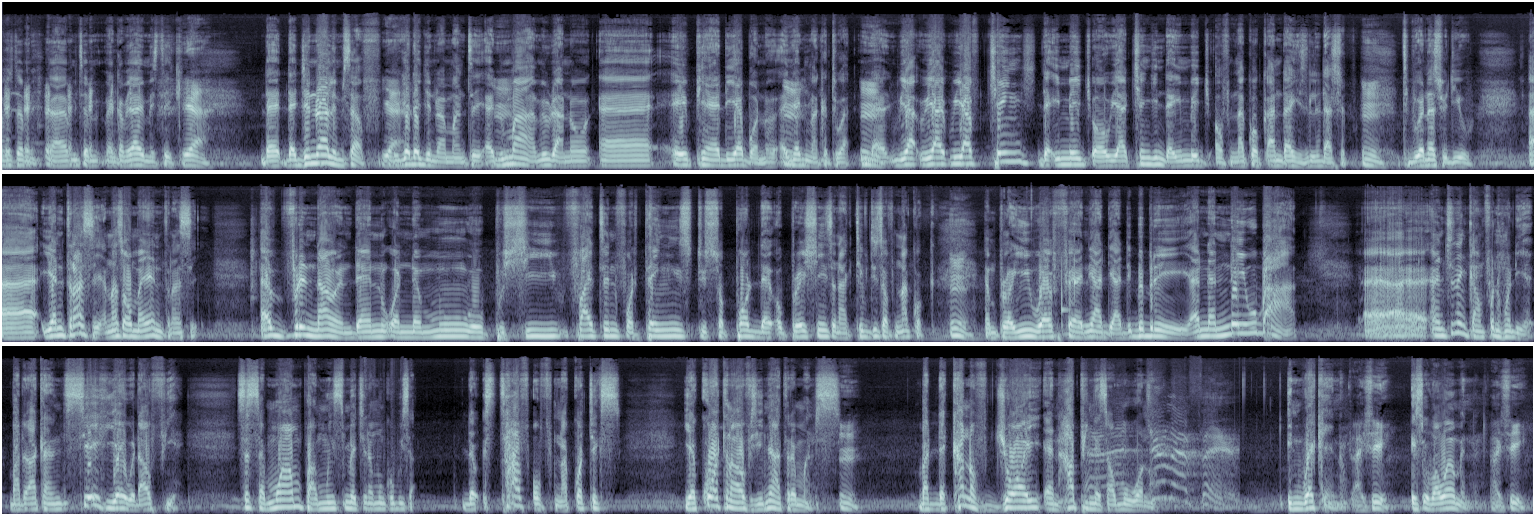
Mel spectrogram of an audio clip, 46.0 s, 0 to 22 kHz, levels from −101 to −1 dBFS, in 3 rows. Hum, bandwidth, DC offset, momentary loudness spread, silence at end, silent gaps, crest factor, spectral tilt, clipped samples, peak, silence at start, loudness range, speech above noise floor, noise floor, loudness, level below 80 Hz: none; 17 kHz; under 0.1%; 8 LU; 0.05 s; none; 18 dB; -4 dB/octave; under 0.1%; -4 dBFS; 0 s; 2 LU; 23 dB; -44 dBFS; -20 LUFS; -60 dBFS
